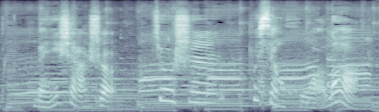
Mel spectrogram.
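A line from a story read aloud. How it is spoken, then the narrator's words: Soft gentle woman. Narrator (Chinese): 女柔声说道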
